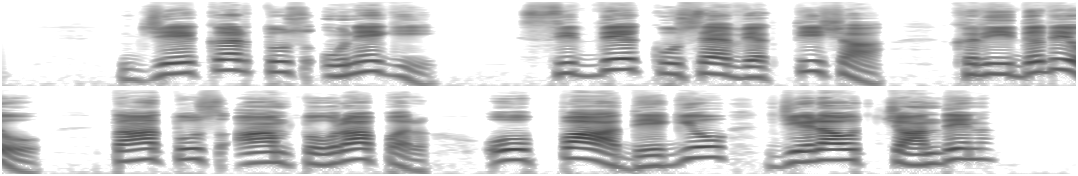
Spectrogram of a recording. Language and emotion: Dogri, neutral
